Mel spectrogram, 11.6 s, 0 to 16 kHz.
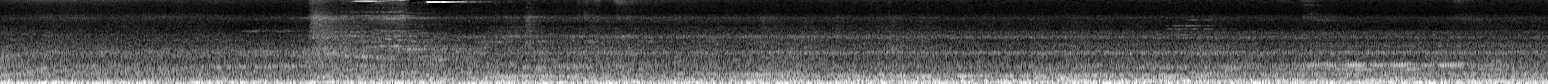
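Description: JR East E217 series electric train running along the platform: a steady sound of wheels on rail and train motors.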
